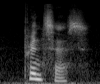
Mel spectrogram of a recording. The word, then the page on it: princess: American English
